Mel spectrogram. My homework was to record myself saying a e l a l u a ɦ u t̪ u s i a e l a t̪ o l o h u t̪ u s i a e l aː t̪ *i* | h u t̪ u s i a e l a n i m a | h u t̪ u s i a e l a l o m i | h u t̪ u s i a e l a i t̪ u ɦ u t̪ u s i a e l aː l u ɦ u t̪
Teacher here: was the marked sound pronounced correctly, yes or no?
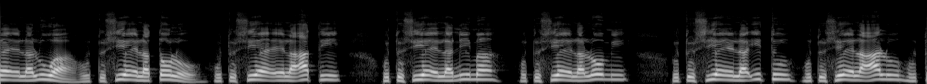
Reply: yes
